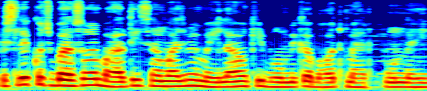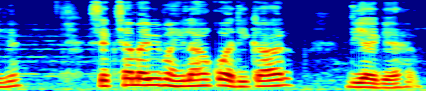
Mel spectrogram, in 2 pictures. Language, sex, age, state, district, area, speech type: Hindi, male, 18-30, Madhya Pradesh, Jabalpur, urban, spontaneous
